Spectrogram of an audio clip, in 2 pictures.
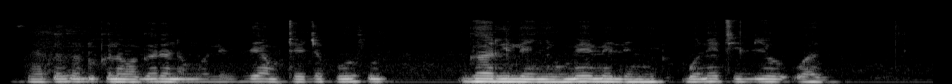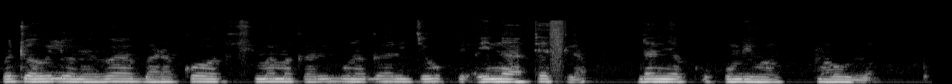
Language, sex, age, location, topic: Swahili, male, 25-35, Nairobi, finance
